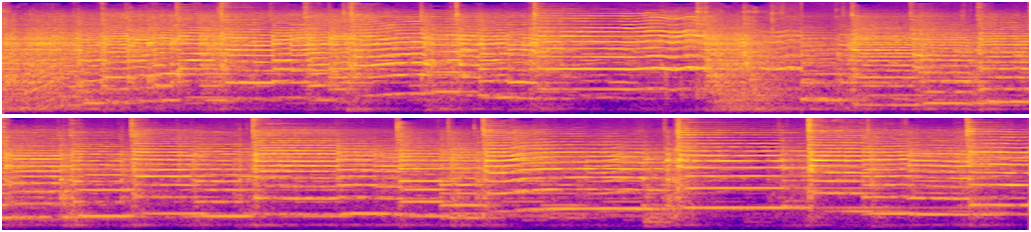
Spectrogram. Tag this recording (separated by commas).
Music, Plucked string instrument, Musical instrument, Guitar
